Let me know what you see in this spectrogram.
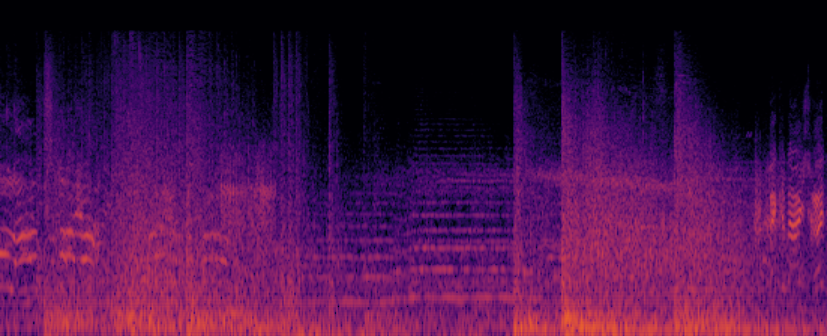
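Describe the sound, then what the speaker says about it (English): Small arms gunfire in a military strategy video game, a dense, continuous crackle of rapid shots and heavy booms rolling on for several seconds, with a louder burst near the end. "Small arms fire!"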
